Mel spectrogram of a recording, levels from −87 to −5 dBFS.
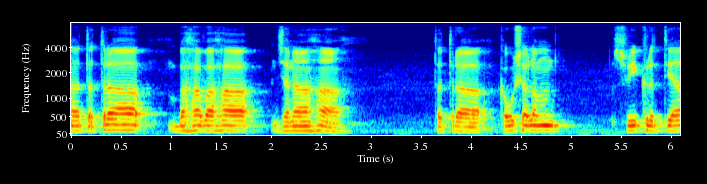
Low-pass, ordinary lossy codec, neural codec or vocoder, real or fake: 7.2 kHz; none; none; real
